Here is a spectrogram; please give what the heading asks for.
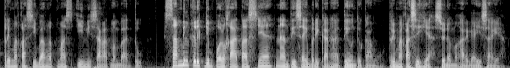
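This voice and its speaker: A man giving a motivational talk to his viewers, earnest and coaxing, repeating his key points. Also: medium pitch. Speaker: motivational speaker.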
